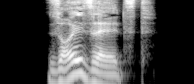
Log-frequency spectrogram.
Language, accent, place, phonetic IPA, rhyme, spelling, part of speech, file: German, Germany, Berlin, [ˈzɔɪ̯zl̩st], -ɔɪ̯zl̩st, säuselst, verb, De-säuselst.ogg
- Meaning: second-person singular present of säuseln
